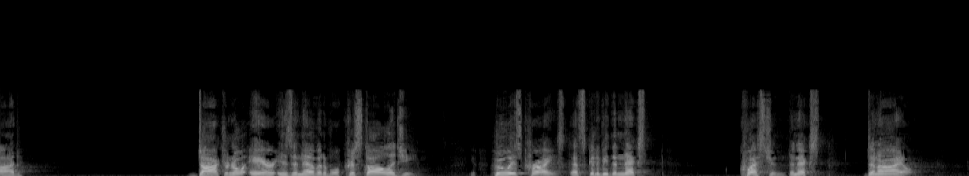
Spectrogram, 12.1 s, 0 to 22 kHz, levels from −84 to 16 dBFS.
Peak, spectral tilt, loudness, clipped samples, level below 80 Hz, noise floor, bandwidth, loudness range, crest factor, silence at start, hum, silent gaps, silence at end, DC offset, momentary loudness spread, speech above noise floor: -4 dBFS; -5.5 dB/octave; -23 LUFS; under 0.1%; -62 dBFS; -75 dBFS; 11 kHz; 4 LU; 20 dB; 0 s; none; none; 0.75 s; under 0.1%; 12 LU; 52 dB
